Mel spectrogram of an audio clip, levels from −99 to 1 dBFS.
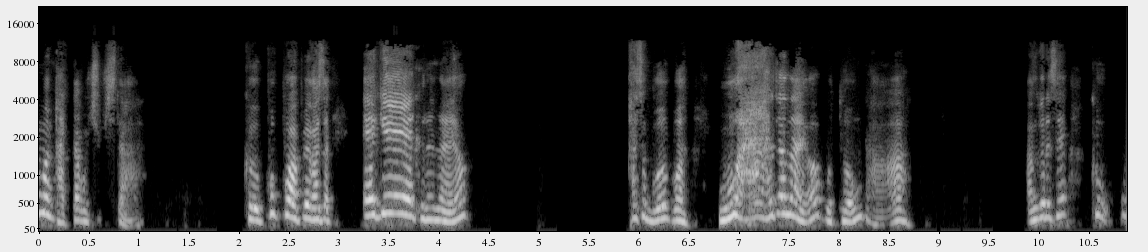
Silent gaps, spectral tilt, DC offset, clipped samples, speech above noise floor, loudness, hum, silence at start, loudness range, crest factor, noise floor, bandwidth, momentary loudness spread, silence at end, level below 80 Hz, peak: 1.78-2.04 s, 4.52-4.98 s, 5.18-5.88 s, 8.98-9.02 s, 9.54-9.86 s; -5.5 dB/octave; under 0.1%; under 0.1%; over 67 dB; -24 LUFS; none; 0 s; 5 LU; 20 dB; under -90 dBFS; 12 kHz; 14 LU; 0 s; -70 dBFS; -6 dBFS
